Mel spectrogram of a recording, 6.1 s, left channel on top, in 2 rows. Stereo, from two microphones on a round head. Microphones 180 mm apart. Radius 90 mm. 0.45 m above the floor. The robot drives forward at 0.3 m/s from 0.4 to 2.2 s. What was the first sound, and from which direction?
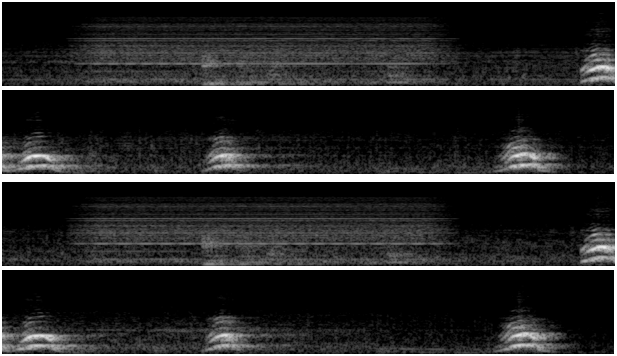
A running tap, 5° left (ahead or behind).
